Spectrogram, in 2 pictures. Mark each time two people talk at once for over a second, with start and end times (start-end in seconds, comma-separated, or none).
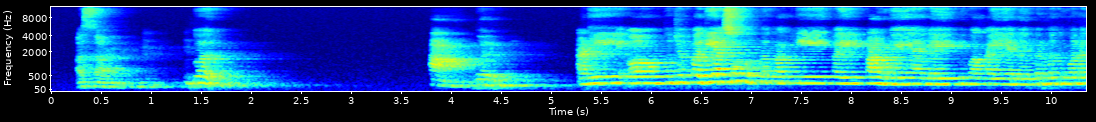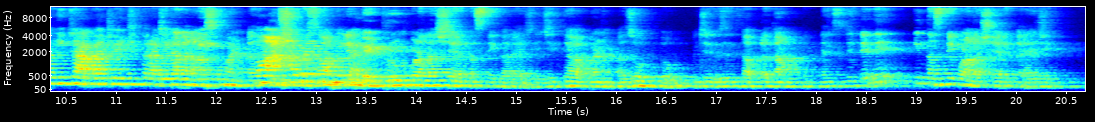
12.4-13.9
